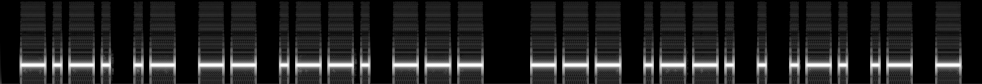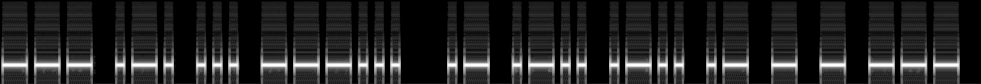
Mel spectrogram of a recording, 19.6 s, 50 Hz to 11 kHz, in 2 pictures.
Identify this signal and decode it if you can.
Morse code, heard as a keyed tone, about 15 wpm, 800 Hz. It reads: CAMPO OPERATORS: ALLATTO
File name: morse mp3 / ITALIEN texte clair 2 vitesse 14 mots minute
